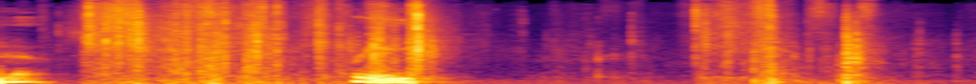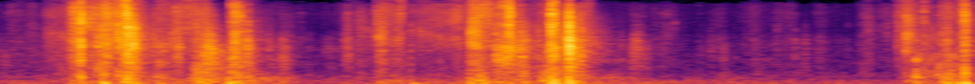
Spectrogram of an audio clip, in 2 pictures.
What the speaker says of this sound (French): le bruissement des feuilles de ma Bible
